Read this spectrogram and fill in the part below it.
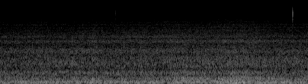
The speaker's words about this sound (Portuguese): Espero que dê para ouvir o mar, essa voz sempre em movimento.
